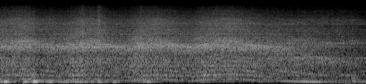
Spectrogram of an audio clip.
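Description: A blender runs continuously, a loud, steady high-pitched whir with a wavering low motor hum underneath, holding for the whole few seconds without pause and no voices.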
